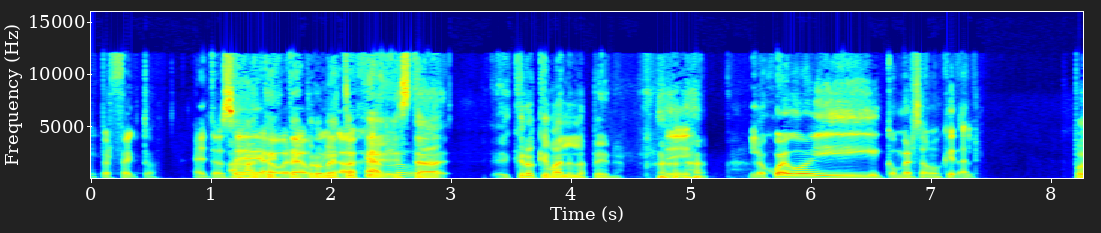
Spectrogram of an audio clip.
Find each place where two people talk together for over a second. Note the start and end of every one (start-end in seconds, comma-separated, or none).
1.1-2.8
